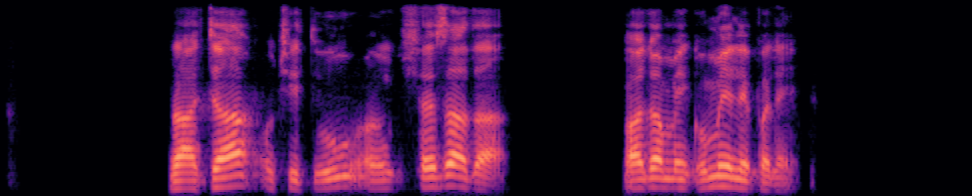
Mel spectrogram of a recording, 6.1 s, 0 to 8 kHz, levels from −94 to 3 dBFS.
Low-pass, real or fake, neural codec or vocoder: 7.2 kHz; fake; codec, 16 kHz, 16 kbps, FunCodec, trained on Chinese and English, 50 frames a second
